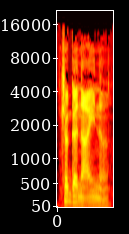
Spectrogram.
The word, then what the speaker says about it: Truganina: Ako, nung isang beses kasi, di ba dati na kapag trabaho ako, sabi ko, uh, Truganina.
